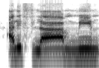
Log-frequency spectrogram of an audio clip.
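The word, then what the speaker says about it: الم: লাম জবর লা বলার কোন সুযোগ নেই। শুধু লামটাকে আমরা লম্বা করব।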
